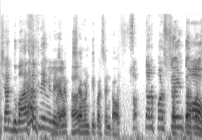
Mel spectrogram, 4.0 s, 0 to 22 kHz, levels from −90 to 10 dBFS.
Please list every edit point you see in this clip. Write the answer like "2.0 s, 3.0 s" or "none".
1.4 s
